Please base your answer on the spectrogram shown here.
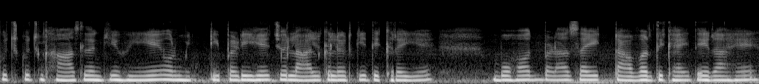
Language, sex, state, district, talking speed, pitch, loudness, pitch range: Hindi, female, Uttarakhand, Tehri Garhwal, 195 wpm, 200 Hz, -12 LUFS, 195-210 Hz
